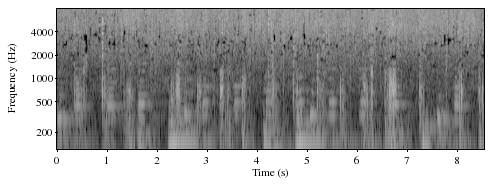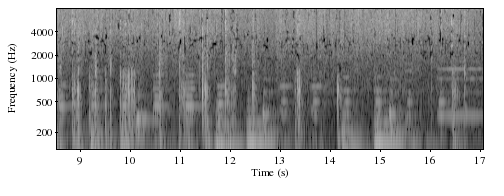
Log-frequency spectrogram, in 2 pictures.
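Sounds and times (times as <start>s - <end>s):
spatula scraping a pan: 0.0s - 14.4s, 15.2s - 17.0s
background music: 0.0s - 17.0s
meat sizzling in a pan: 0.0s - 17.0s.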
